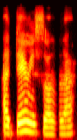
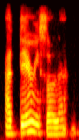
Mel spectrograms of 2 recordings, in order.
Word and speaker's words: Adérínsolà: So my name is pronounced Adérínsolà. In my culture, you could say it like a song, like a melody. Adérínsolà. Adérínsolà.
